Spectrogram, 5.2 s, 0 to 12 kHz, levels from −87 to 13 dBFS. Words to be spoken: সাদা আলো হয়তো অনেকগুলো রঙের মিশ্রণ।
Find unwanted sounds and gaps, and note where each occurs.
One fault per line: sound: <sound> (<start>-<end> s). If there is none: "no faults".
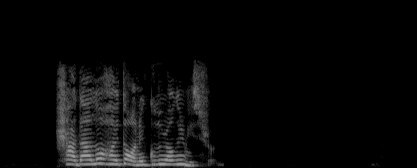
no faults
